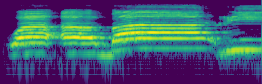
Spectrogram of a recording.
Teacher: Dia baca pendek sahaja qa ni. Masukkan terus kepada bunyi wa. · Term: Qa pendek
